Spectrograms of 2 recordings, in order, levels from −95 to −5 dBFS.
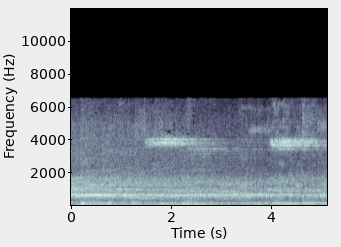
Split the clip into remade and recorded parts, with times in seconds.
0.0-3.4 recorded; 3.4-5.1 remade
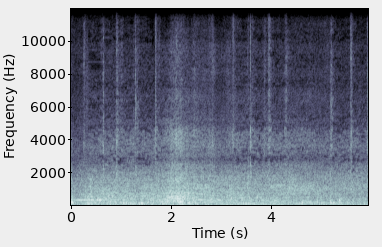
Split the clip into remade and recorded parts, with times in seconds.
0.0-1.8 recorded; 1.8-3.2 remade; 3.2-4.3 recorded; 4.3-5.1 remade; 5.1-5.9 recorded

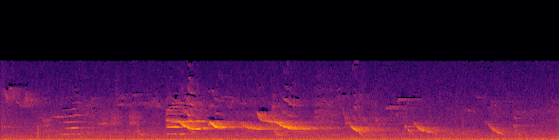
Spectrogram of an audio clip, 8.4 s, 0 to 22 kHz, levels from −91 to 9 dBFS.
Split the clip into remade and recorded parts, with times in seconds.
0.0-5.2 remade; 5.2-7.7 recorded; 7.7-8.4 remade

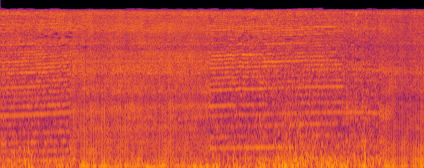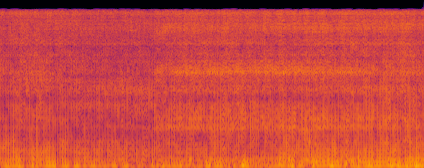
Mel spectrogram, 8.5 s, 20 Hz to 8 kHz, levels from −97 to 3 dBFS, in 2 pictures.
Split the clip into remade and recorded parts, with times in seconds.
0.0-0.7 recorded; 0.7-2.1 remade; 2.1-3.8 recorded; 3.8-8.5 remade

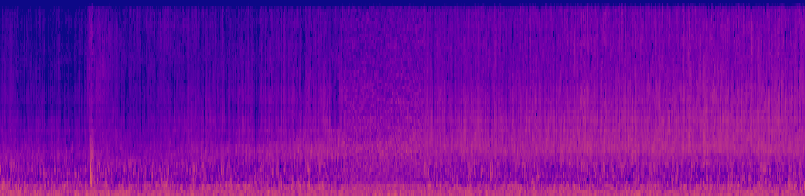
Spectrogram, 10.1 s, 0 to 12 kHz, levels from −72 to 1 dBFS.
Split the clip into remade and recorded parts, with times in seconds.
0.0-4.3 remade; 4.3-5.3 recorded; 5.3-10.1 remade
